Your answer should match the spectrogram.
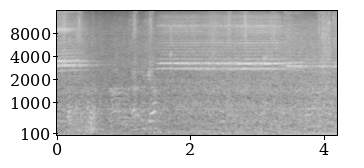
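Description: A steady high-pitched whine of a few close tones together comes in about one and a half seconds in, over a low background hum.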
